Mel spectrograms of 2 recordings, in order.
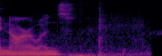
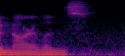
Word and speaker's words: New Orleans: then I'm one of those people that say Norland.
